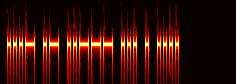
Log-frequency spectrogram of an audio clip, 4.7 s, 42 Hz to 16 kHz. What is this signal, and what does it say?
Morse code, heard as a keyed tone, about 20 wpm, 700 Hz. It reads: VA2SEH
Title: DXCC-100 Call Signs - 6 Characters - 20wpm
